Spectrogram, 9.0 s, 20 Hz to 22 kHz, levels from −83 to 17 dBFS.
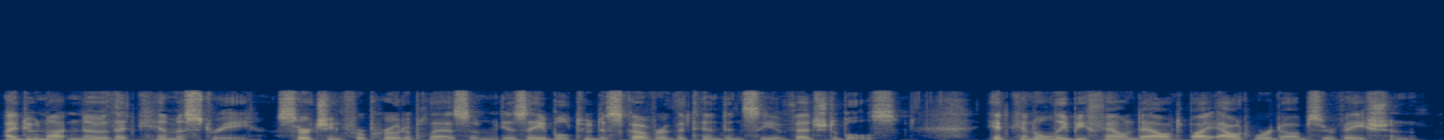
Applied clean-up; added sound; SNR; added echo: none; none; none; none.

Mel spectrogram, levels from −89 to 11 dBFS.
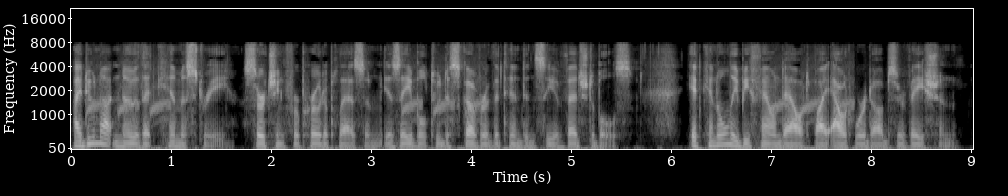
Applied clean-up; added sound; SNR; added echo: none; Alarm; 16 dB; none.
